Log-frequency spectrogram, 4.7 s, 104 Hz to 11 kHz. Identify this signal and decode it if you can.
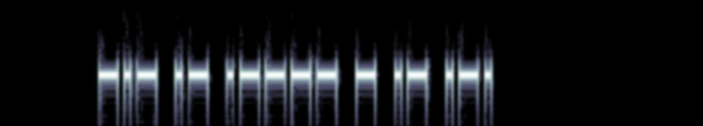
Morse code, heard as a keyed tone, about 27 wpm, 700 Hz. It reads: KA1TAR
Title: USA Call Signs - 6 Characters - Repeated 2x - 28wpm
